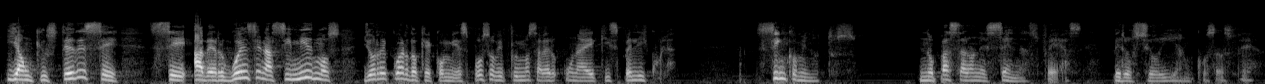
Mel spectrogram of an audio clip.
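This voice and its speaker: Husky creaky-voiced woman preaching. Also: medium pitch, normal speed. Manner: emphatic, repeats words for stress. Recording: slightly muffled lo-fi recording.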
